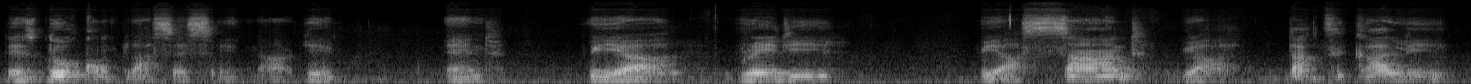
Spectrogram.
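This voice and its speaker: Gravelly-voiced team captain, halting. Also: male voice, medium pitch, steady tone, noisy background. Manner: halting, repeats words often. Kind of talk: interview answers.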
